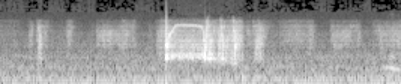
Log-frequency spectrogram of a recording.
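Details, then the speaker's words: Eatons Universal Electrohome floorstanding tube radio, fault not yet found: quiet hiss, then a second-long squealing, warbling burst while tuning that drops away; set breaks into oscillation on part of the dial. "radio still behaves the same way it was behaving before breaking into oscillation up around here somewhere"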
